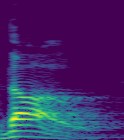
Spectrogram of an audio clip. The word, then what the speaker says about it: thou: तो सबसे पहले तो बेसिक वर्ड्स, ये वर्ड है दाव, THOU, दाव। मैंने प्रोनाउंसिएशन सबका लिख दिया है।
